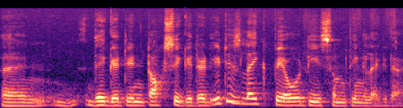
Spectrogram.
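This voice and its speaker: A man speaks in an Indian accent at a fairly slow pace. His voice is medium in pitch, with a dark, mellow tone. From India, Maharashtra. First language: Marathi. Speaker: Ayurvedic doctor; interviewee. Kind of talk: casual chat. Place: garden. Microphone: lapel.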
